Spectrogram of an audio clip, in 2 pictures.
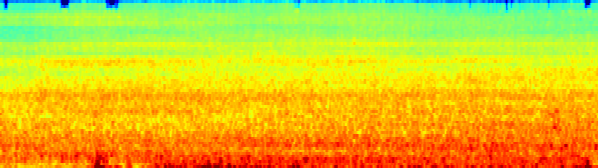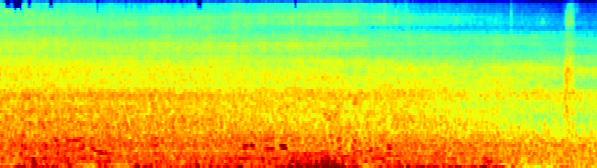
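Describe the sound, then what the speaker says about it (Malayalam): Broadband rushing water at Balamuri Waterfalls near Mysore, a steady, dense roar that holds even and close throughout, with no voices over it. "അതാണ് വാട്ടർഫോൾസ്."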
